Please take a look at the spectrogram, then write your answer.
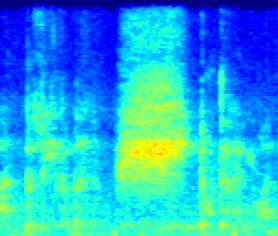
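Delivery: secretive whisper, no voice at all. Real, not acted. Sneaking into a room, whispering to her viewers. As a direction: hush it like sharing a secret. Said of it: "So why am I whispering?".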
